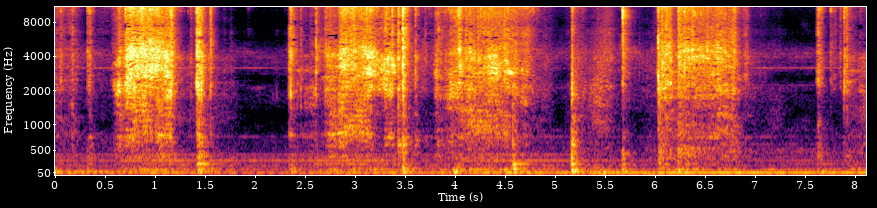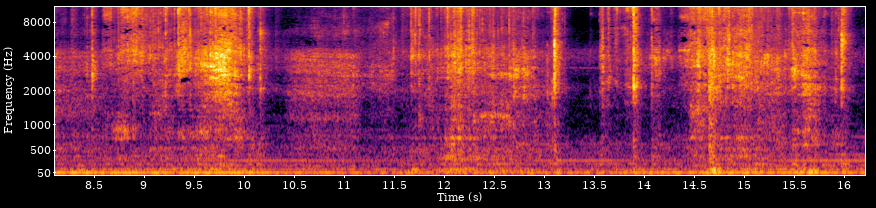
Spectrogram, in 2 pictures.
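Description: A tiny fingerboard's wheels rolling and clattering around a porcelain sink basin: several short runs of rolling broken by sharp clacks of the board striking the bowl.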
